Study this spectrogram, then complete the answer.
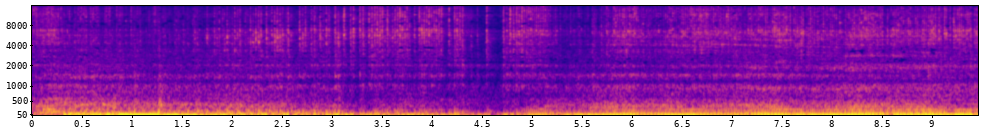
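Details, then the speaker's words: Dune buggy engine just remounted after it had been hopping: deep, uneven, loping idle with stumbling and chatter; engine no longer hopping but carburetor not happy, needs carb work; front transmission mount suspected for remaining chatter. "well the motor's not hopping around like it was something happened the carburetor is not happy"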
